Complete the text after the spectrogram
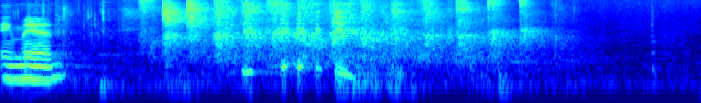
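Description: A small audience claps in a large hall.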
